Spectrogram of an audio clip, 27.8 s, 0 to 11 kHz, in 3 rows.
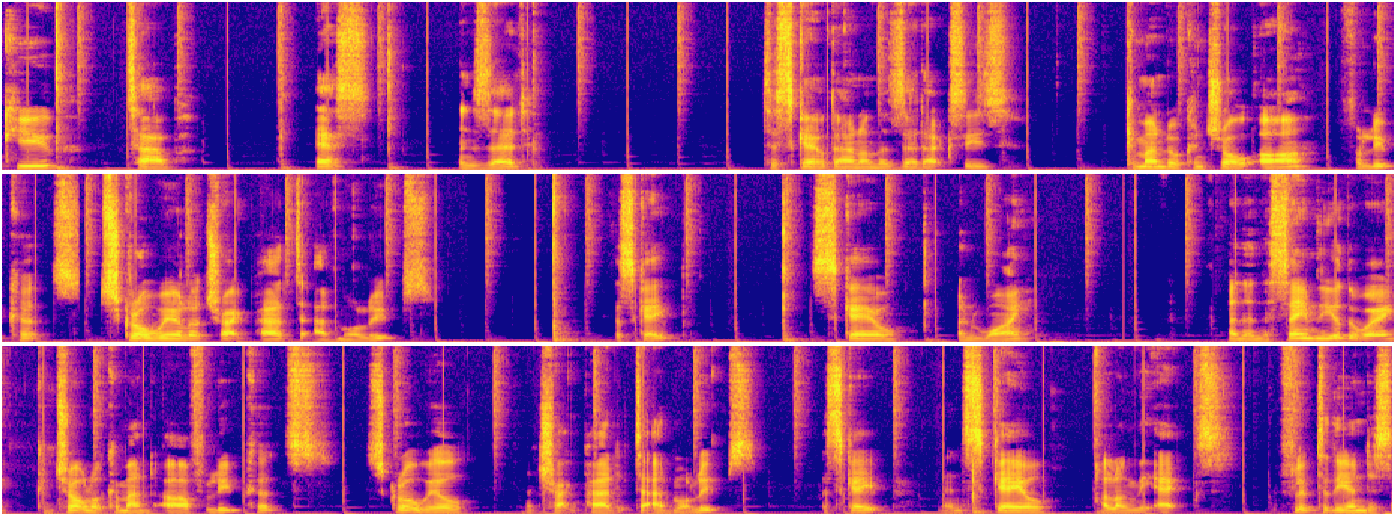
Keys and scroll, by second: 0.3 super+Tab, 1.8 s, 2.5 z, 8.4 super+r, 12.9 super+z, 14.5 s, 15.4 y, 18.7 super+r, 23.8 super+z, 25.0 s, 25.8 x.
